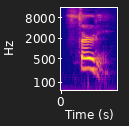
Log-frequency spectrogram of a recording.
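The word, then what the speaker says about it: thirty: help you is that the T sound in these numbers will sound more like a D sound it's a softer T this number we say 30 you can hear that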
